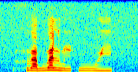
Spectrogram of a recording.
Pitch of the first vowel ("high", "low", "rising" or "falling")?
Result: low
